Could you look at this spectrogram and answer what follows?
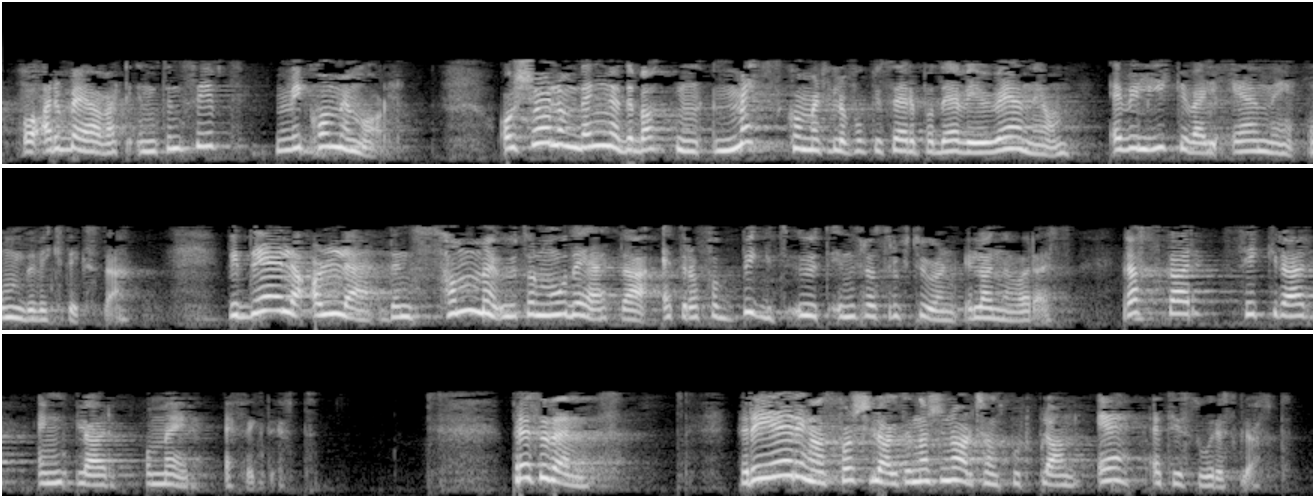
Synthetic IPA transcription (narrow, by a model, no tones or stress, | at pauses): ɔʔɑɾbæɪhɑɾʋæʈːɪnt̪ɛnsiːft̪ | mɛnʋɪkʰɔmːɪmo̰ːl | ʔɔʂøːlʊmd̪ɛnːəd̪ɛbɑt̪n̩mɛst̪kʰɔmːəʈʰɪlɔfʊkʉseːɾəpʰɔd̪ɛʋɪæʉeːnɪʊm | ʔɛɾʋɪliːkəʋɛleːnɪʔʊmd̪ɛʋɪkt̪ɪkst̪ʰə̰ | ʋɪd̪eːləɾʔɑlːəd̪ɛnsɑmːəʉːt̪ʰɔlmuːd̪ɪheːt̪ɑʔɛt̪ːəɾoːfoːbʏɡd̪ʉːt̪ɪnfɾɑst̪ɾʉkt̪ʰʉːəɳɪ̰lɑnːəʋoːɾə̰s | ɾɑskɑɾsɪkɾɑɾɛŋklɑɾɔːmæɪɾɛfəkt̪ʰḭːft̪ | pʰɾɛsɪd̪ɛnt̪ | ɾɛjeːɾɪŋɑnsfɔʂɭɑːɡt̪ʰɪnɑʂʊnɑːlt̪ʰɾɑnspɔʈːpʰlɑːnʔɛʔɛt̪hɪst̪uːɾɪsklʔœ̰ft̪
